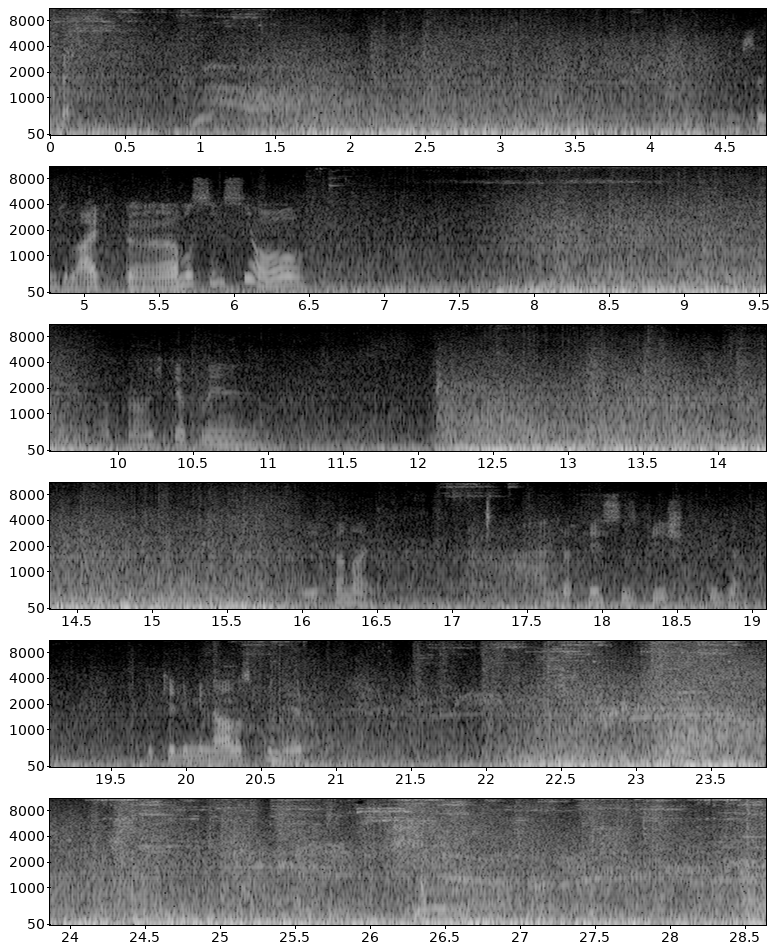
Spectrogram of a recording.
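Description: Flames roar from a furnace.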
